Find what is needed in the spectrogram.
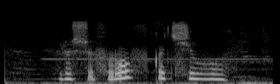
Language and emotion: Russian, neutral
